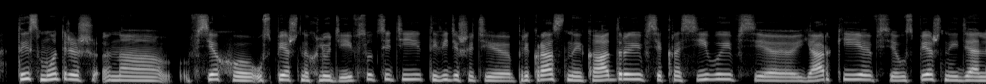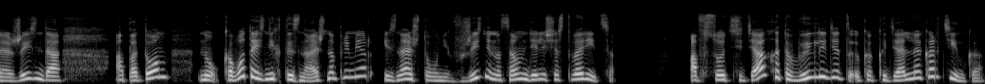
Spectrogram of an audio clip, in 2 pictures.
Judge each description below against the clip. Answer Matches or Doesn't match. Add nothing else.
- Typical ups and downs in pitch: Matches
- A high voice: Matches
